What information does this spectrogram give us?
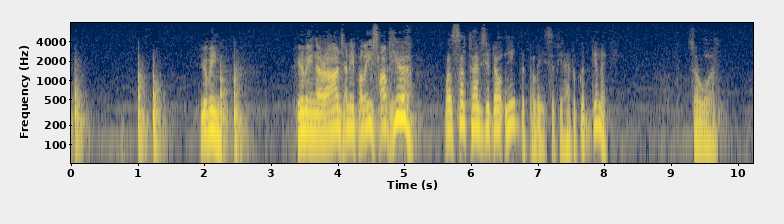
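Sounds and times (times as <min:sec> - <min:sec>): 
hollow wooden knocks from a spirit-rapping box: 0:01.0 - 0:01.4, 0:02.2 - 0:02.6
speech: 0:02.0 - 0:02.5, 0:03.4 - 0:08.2, 0:09.3 - 0:09.8.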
